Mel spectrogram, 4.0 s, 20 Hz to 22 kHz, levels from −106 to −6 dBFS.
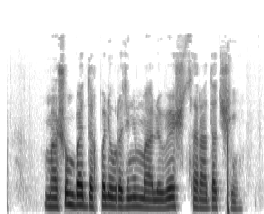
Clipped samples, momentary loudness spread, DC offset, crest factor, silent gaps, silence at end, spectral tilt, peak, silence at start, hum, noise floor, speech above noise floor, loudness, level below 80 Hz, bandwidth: under 0.1%; 12 LU; under 0.1%; 18 dB; none; 0.4 s; -8 dB/octave; -4 dBFS; 0.65 s; none; -71 dBFS; 49 dB; -22 LUFS; -60 dBFS; 7.6 kHz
